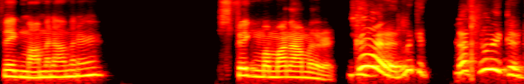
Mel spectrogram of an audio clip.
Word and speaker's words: sphygmomanometer: I think it's pronounced sphygmomanometer. Sphygmomanometer. Good. That's really good. Great job. Does someone else want to try and attempt to say it? Alexis? I think it's pronounced sigmometer. It's sphygmomanometer.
